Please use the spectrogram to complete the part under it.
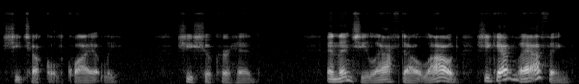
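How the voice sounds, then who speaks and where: A man reading a children's story aloud as a teacher, in expressive narration. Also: fairly low pitch, measured pace, creaky, husky, rough recording.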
